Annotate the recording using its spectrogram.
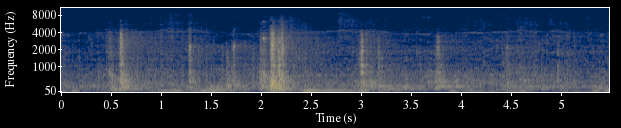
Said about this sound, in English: The lock turned, Inspector. I'll open the door.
